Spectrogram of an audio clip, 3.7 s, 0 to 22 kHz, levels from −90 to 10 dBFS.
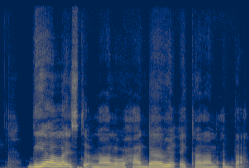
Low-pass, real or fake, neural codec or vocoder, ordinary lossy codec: none; fake; codec, 44.1 kHz, 7.8 kbps, Pupu-Codec; none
